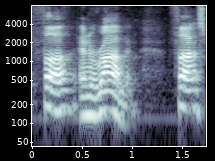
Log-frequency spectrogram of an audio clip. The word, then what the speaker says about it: pho: too much our next craving are things like thaw and ramen thought spelt pho it's not pronounced foe is it delicious Vietnamese soup similar to ramen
